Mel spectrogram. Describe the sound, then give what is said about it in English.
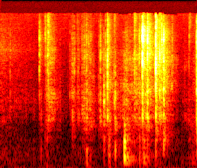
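Faint crinkling and tearing as a Batman toy package is ripped open, a series of short rips and crackles that grow busier and louder toward the end. “I'm just gonna rip it open.”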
